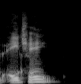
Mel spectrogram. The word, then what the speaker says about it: Achane: asked him how to pronounce his name, and he said Achane.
